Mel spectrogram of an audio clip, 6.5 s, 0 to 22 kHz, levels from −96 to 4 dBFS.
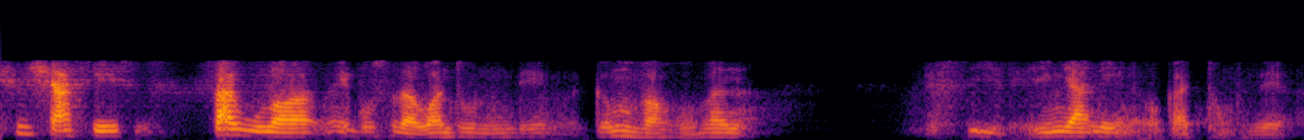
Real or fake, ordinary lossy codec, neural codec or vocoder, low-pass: fake; none; codec, 16 kHz in and 24 kHz out, 0.4 kbps, LongCat-Audio-Codec, fine tuned four codebook decoder; 3.6 kHz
